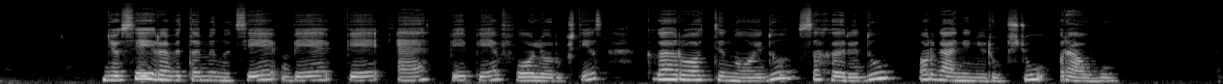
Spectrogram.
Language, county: Lithuanian, Tauragė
